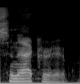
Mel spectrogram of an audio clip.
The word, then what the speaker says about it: Sennacherib: Sennacherib. I'm trying. He was a king, Sennacherib. That's what it is, Sennacherib.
